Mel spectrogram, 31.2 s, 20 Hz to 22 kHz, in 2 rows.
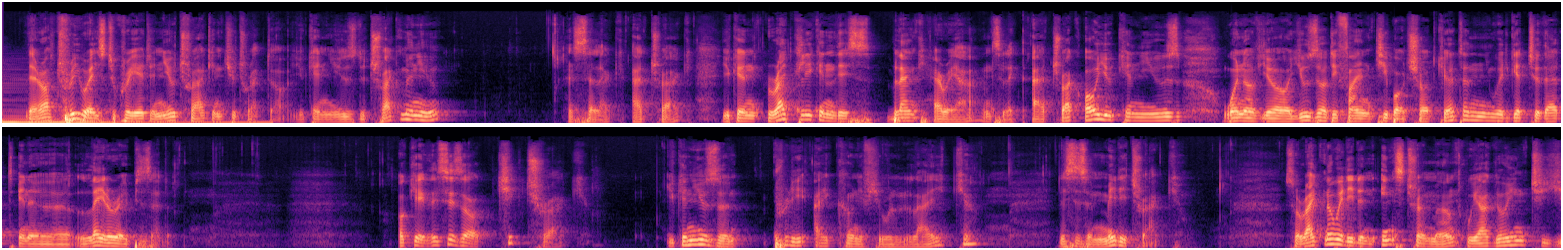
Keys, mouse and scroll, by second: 5.1 click, 6.6 click, 9.2 right click, 10.4 click, 17.2 right click, 18.1 click, 19.1 click, 20.3-22.0 typing, 23.2 click, 24.0 click, 25.9 click, 27.1 click, 28.4 click, 29.4 right click, 30.3 click.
